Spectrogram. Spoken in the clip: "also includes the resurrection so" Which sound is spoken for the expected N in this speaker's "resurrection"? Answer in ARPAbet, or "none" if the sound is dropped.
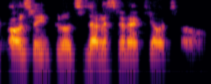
L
